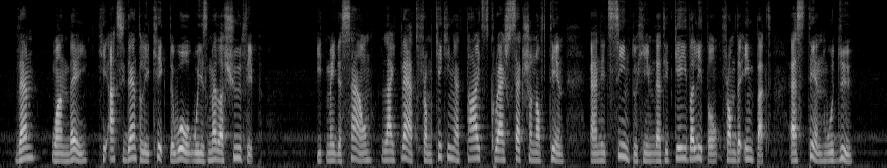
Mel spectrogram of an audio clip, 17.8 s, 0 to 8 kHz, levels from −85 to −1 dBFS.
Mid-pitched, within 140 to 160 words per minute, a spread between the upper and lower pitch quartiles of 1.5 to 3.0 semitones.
No: medium, 150 Hz; average, 145 wpm; average, 4.1 semitones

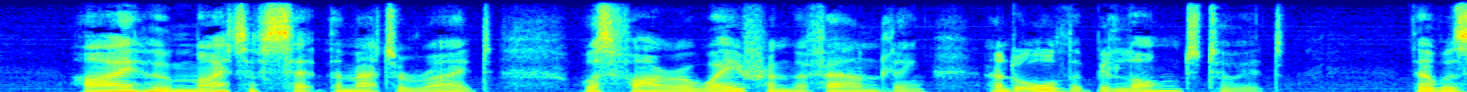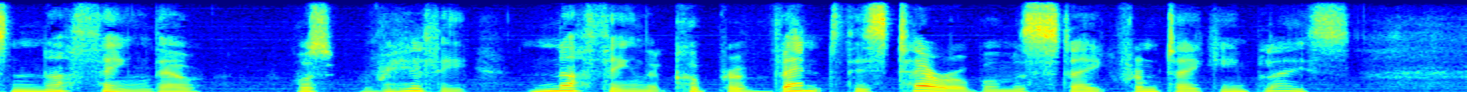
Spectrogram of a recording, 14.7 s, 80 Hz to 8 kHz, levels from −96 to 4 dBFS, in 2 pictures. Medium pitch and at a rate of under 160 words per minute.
Yes: medium, 145 Hz; average, 145 wpm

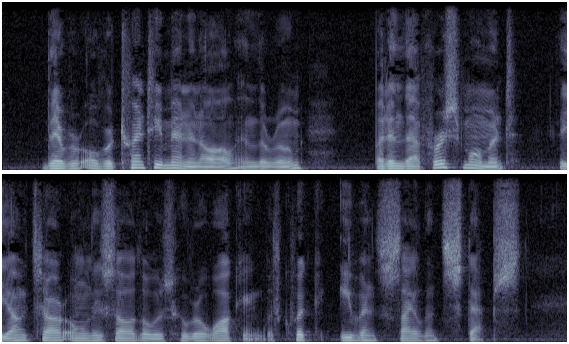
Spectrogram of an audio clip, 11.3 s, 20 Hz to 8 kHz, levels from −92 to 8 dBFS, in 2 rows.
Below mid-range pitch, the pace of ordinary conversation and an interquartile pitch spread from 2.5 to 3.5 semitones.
Yes: low, 110 Hz; average, 155 wpm; average, 2.8 semitones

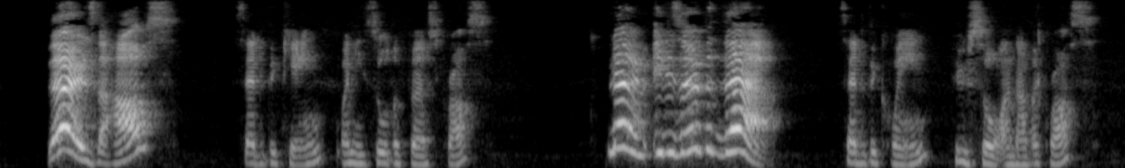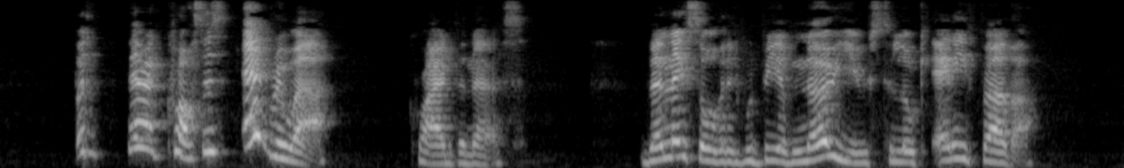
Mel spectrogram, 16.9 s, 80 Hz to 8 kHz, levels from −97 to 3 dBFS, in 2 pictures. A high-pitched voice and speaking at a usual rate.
Yes: high, 205 Hz; average, 165 wpm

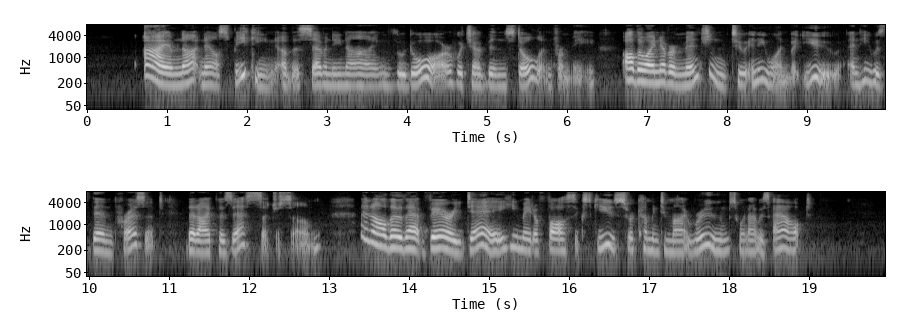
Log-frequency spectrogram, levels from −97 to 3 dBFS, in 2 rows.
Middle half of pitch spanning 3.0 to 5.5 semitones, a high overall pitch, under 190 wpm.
Yes: average, 4.6 semitones; high, 205 Hz; average, 165 wpm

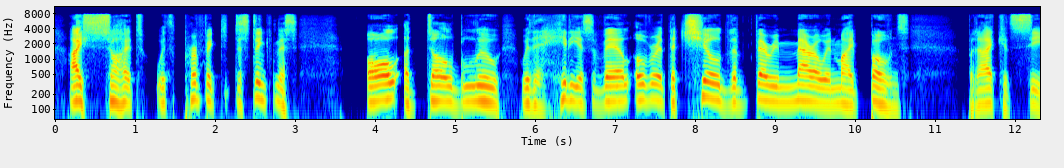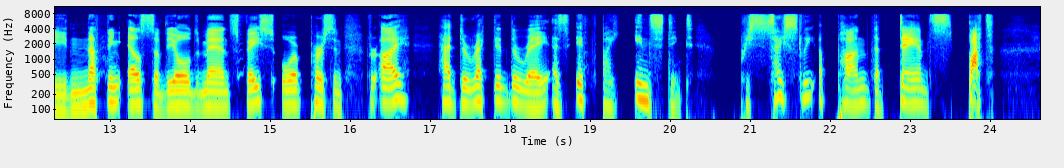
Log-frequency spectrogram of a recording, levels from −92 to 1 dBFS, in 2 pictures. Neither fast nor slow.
No: slow, 125 wpm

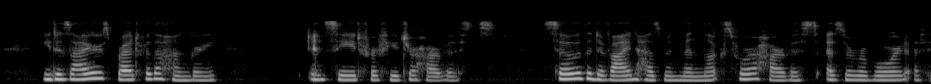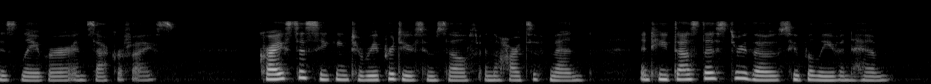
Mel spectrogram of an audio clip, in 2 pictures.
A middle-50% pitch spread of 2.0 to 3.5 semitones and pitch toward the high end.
Yes: average, 3.0 semitones; high, 205 Hz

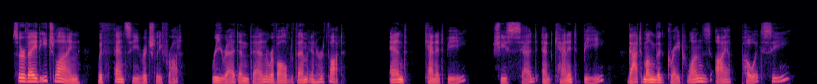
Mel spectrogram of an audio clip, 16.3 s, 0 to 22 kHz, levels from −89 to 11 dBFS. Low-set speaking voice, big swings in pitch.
Yes: low, 110 Hz; wide, 5.7 semitones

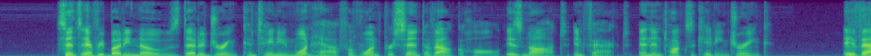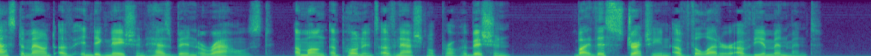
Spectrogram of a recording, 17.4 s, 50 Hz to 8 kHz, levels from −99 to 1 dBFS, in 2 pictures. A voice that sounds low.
Yes: low, 100 Hz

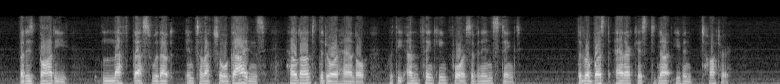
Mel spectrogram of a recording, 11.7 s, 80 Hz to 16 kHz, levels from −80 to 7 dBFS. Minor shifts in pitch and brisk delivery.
No: narrow, 2.0 semitones; average, 145 wpm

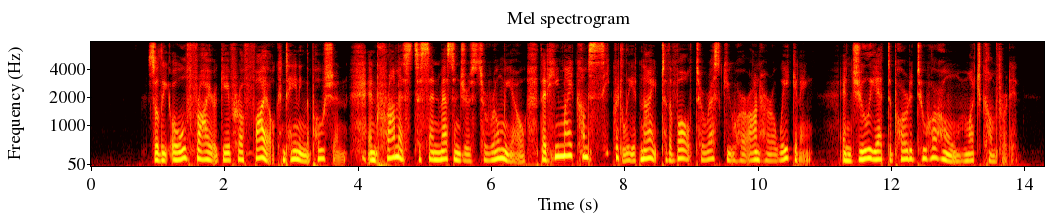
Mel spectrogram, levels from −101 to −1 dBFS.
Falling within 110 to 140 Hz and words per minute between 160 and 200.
No: medium, 180 Hz; average, 175 wpm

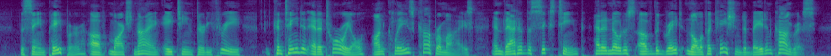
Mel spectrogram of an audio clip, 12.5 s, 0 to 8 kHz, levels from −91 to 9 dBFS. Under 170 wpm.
Yes: slow, 135 wpm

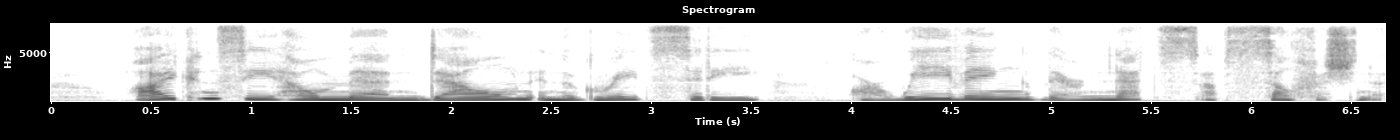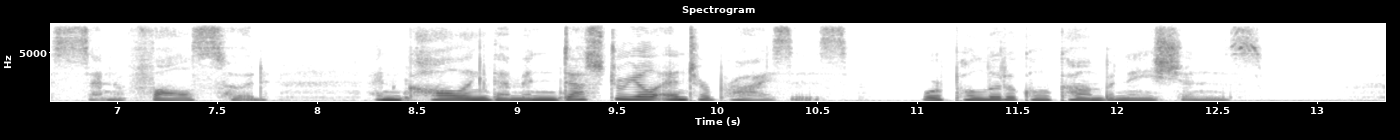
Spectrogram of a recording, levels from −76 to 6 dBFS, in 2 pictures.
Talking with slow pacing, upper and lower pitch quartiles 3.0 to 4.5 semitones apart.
Yes: slow, 115 wpm; average, 3.4 semitones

